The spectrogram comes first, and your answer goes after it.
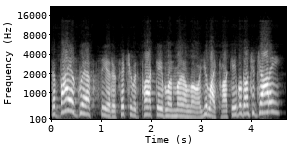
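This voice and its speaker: A woman's voice: a little high, animated, a little fast, lightly acted. A woman playing a middle-aged gangster's lover, bitter and jealous. It is a 1950s radio crime drama, with the dull, muffled sound of an old broadcast recording. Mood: coaxing.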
